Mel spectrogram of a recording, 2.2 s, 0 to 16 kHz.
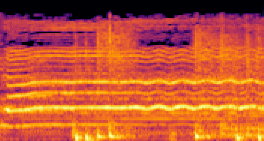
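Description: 1980s Japanese pop song: a long note held with vibrato, joined about half a second in by drums and bass.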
